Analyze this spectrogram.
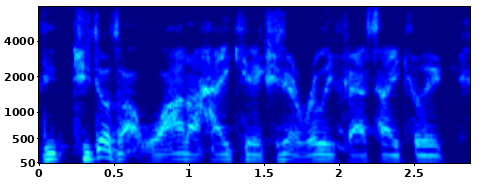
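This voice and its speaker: On a very clean recording with a silent background, a man with a Boston accent talks at a fairly quick pace. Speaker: MMA podcast co-host. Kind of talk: casual chat. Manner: halting, many fillers and repeats.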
